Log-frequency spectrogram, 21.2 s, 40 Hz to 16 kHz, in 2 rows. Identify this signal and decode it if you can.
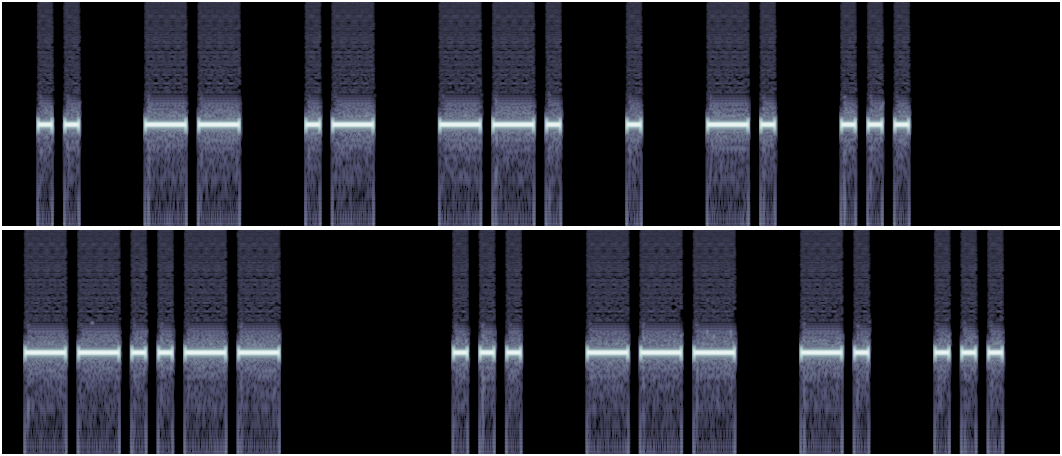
Morse code, heard as a keyed tone, about 9 wpm, spaced as for 7 wpm, 600 Hz. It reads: IMAGENS , SONS
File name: CW / 10PPM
